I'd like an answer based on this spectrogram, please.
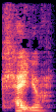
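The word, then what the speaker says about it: χείρ: Fourthly, we have the noun cair, which is one of the most difficult nouns to pronounce in my experience of ancient Greek.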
